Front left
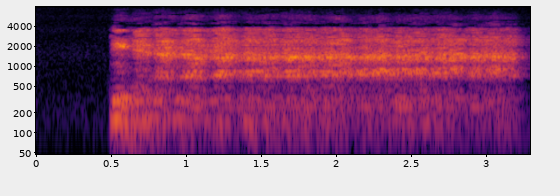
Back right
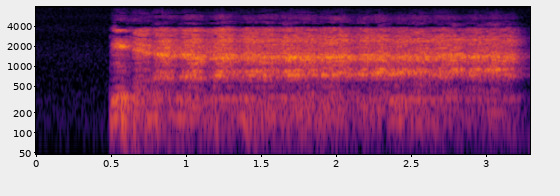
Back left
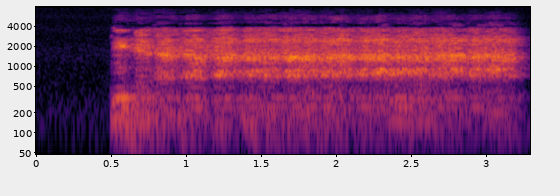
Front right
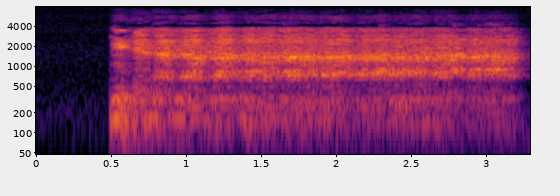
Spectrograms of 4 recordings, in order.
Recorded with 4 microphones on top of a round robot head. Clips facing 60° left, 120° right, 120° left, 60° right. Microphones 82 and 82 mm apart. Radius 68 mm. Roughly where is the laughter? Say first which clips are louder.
Back right 2 dB, front right 3 dB; ahead right.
